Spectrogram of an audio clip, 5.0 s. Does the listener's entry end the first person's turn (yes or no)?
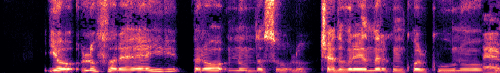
yes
